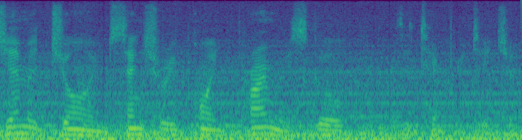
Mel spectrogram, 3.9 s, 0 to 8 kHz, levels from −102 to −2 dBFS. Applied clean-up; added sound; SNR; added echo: none; Boat, Water vehicle; -3 dB; none.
